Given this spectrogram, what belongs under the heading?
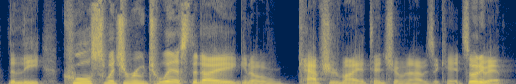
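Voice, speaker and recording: A man with a clear, resonant voice of medium pitch records informal commentary. He rambles in an unscripted way, halting and repeating words. The sound is close and dry, with no room echo. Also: expressive, fairly bright tone. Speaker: podcast listener sending recorded feedback. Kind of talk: casual, unscripted episode review.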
